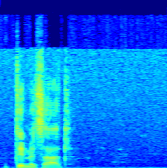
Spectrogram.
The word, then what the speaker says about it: Dimazad: His name is Dimazad. Dimazad, okay. Can you spell that? I've probably read it wrong, but it is Dimzad.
